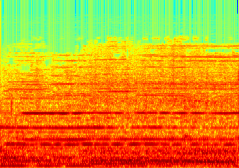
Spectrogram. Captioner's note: growling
